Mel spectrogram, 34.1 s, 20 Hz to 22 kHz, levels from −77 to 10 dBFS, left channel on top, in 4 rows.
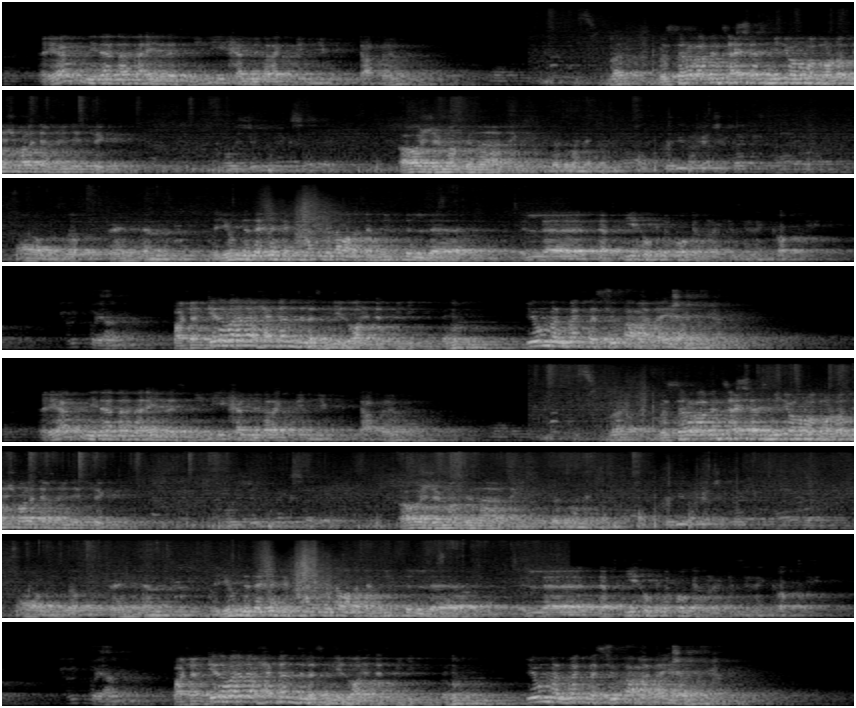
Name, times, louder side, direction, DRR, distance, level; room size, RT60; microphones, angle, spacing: voice 1, 0.4-4.0 6.0-9.6 12.5-14.4 17.1-17.8 18.1-21.7 22.2-24.9 27.3-30.3 30.8-32.6, left 1 dB, 15° left, -3 dB, 4.3 m, -21 dB
sound 1, 5.3-22.7, right 2 dB, 55° right, 2.1 m, -37 dB
voice 2, 6.9-7.8 10.7-11.9 14.7-16.7 26.2-26.9 31.2-32.7, equal, 5° right, -2 dB, 5.1 m, -32 dB
27.0 x 23.0 x 7.1 m, 2.2 s
head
